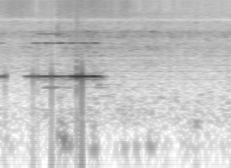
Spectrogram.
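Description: A short electronic beep: one steady tone lasting almost a second, with two faint clicks during it.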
